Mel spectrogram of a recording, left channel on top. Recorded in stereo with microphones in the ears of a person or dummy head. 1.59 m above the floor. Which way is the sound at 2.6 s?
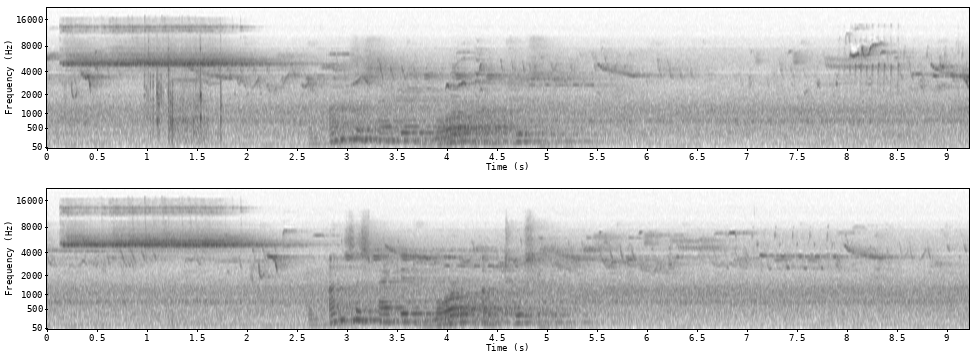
75° right (ahead or behind).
